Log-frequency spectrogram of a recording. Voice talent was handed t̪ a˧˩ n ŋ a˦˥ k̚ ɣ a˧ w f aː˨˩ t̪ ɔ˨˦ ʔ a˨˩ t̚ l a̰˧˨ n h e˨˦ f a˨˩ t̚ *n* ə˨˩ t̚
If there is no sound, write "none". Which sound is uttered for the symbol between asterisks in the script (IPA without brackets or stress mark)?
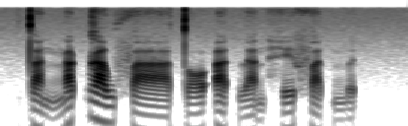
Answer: ŋ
